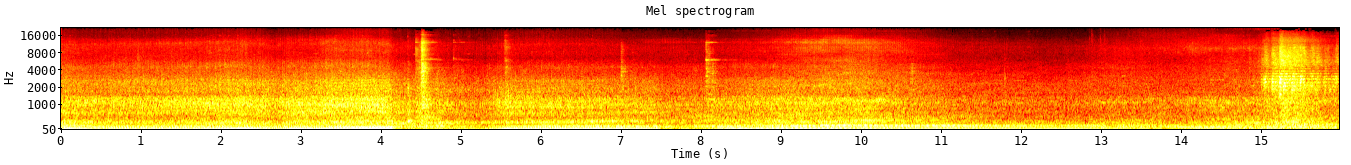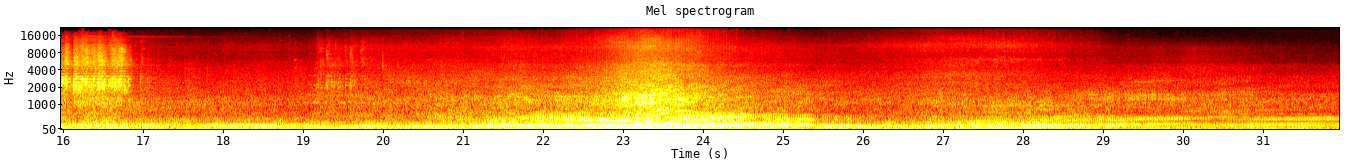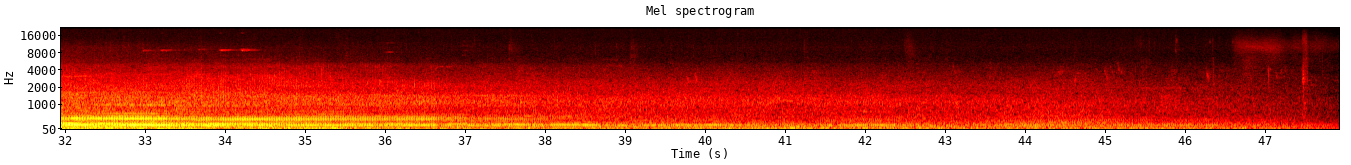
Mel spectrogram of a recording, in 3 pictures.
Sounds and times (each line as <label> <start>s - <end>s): Traffic sound 0.0s - 47.7s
